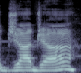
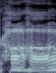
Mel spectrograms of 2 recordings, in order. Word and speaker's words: Jaja: virtual world shell a Jaja or haha but it's spelled with like the Spanish pronunciation we'll put that aside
